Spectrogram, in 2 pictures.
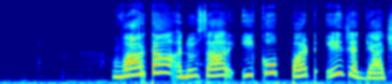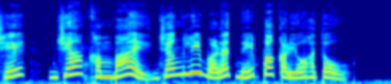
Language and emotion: Gujarati, neutral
